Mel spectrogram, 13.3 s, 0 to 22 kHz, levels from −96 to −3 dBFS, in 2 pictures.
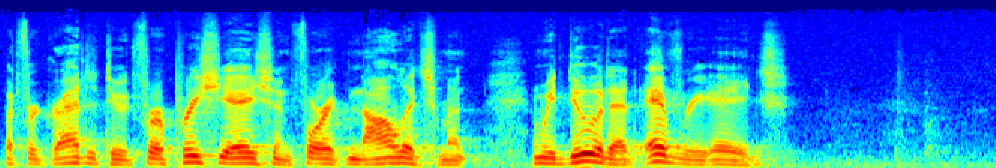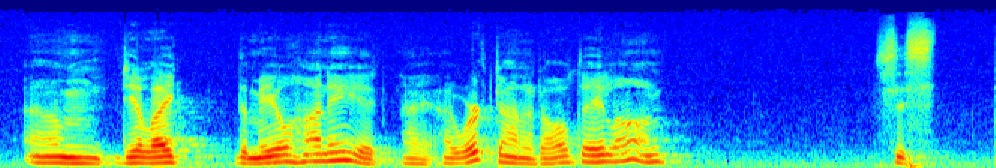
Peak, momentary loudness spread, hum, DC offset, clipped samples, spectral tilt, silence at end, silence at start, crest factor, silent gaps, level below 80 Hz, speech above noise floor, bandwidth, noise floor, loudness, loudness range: -2 dBFS; 14 LU; none; under 0.1%; under 0.1%; -6.5 dB/octave; 0.45 s; 0.05 s; 18 dB; none; -48 dBFS; 32 dB; 13.5 kHz; -50 dBFS; -18 LUFS; 7 LU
